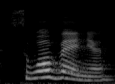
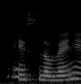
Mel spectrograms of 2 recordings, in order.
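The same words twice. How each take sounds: First: "Eslovênia" said swo-VEN-ya; "Eslovênia" the Polish way, w for ł; Polish Słowenia. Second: Said in the usual way. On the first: Shown as a demonstration. Teacher showing Polish "Eslovênia".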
